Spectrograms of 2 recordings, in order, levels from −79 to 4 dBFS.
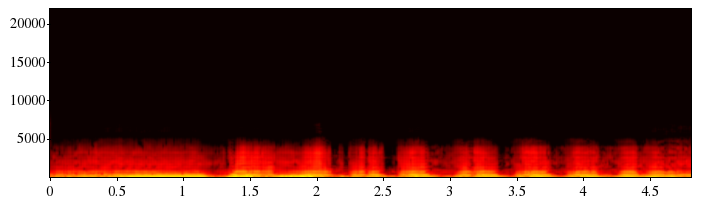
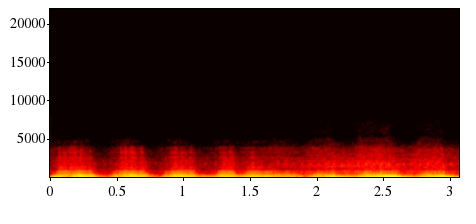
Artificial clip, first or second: first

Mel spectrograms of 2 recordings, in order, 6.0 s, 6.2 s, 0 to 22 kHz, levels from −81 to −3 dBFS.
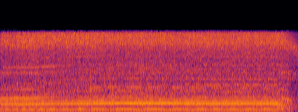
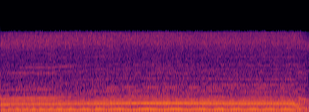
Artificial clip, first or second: first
